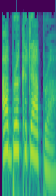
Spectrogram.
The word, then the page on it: abracadabra: anglais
